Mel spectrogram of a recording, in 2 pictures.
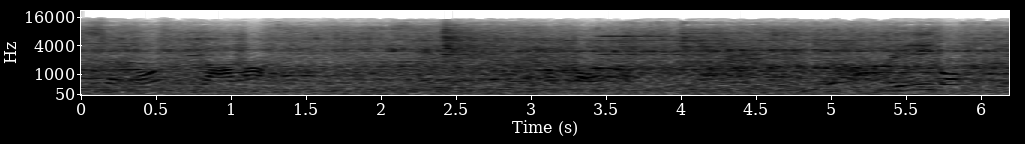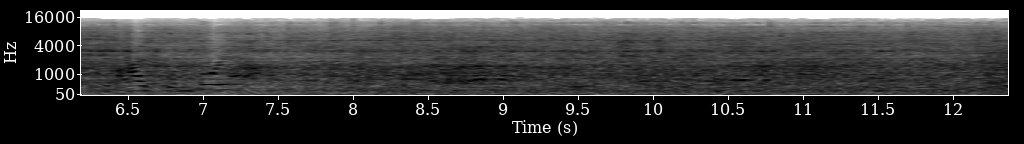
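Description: Steady din of a crowded restaurant hall: many voices babbling indistinctly over a low, even rumble.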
